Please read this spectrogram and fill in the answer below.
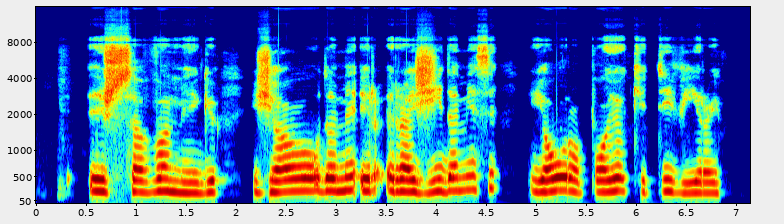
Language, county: Lithuanian, Kaunas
